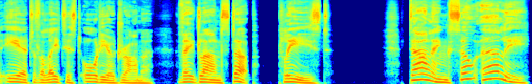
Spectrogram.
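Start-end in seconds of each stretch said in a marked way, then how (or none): 5.1-6.6 high-pitched, delighted wifely greeting; delighted cry. A narrator's reading. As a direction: cry out happily in a much higher voice. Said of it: "she cried".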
